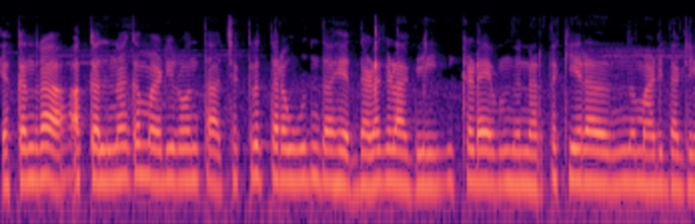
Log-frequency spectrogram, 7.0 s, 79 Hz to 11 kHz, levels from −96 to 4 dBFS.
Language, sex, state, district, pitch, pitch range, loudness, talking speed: Kannada, female, Karnataka, Belgaum, 200 Hz, 195-210 Hz, -25 LUFS, 130 wpm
